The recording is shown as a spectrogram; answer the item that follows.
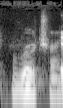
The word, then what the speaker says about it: Rotring: But well, anyway, yeah, Rotring is closer to the German pronunciation than okay. Rotring is.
